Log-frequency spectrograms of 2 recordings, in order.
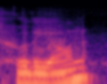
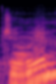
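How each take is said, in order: First: The name is said with Spanish pronunciation. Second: The name is said with English pronunciation. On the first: The speaker calls it right. "Apparently, it is Julian ... It's the Spanish uh, name" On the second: The speaker calls it wrong.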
